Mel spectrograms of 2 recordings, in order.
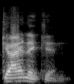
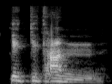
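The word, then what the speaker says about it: Gekkeikan: And it is not, that was a good, it is not Geineken, is it? It's not Geineken. Gekikan.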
